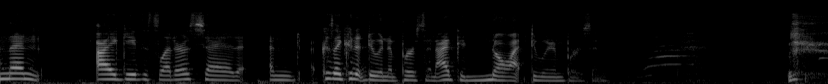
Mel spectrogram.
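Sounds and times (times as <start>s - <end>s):
speech: 0.0s - 6.2s, 7.9s - 8.2s
cat meowing: 6.4s - 7.0s.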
